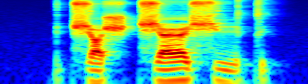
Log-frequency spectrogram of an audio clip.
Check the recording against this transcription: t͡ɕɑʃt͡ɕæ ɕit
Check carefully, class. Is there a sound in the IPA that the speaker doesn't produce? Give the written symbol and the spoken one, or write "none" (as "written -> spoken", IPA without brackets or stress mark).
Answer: none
